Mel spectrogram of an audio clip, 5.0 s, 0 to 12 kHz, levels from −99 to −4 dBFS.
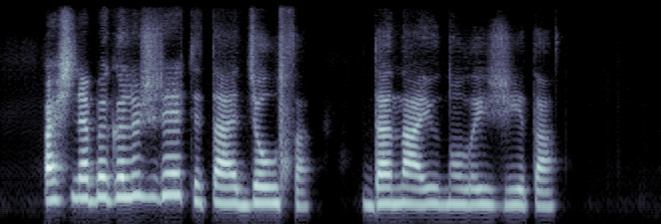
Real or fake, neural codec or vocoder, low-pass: fake; codec, 24 kHz, 0.9 kbps, DualCodec; 10.8 kHz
